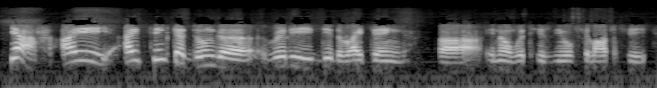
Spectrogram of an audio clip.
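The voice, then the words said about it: Brazilian-accented English. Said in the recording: “I can't tell from your accent. Are you from Brazil?”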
